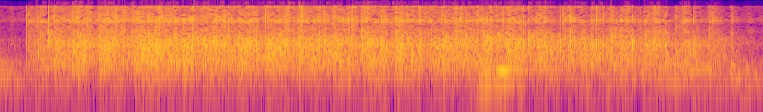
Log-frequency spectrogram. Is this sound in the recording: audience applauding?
yes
